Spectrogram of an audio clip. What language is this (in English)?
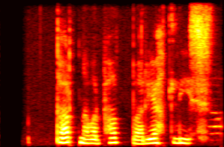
Icelandic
